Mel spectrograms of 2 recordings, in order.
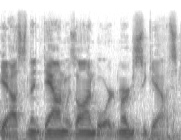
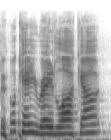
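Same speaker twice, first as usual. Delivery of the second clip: lightly voiced upbeat supervisor, higher; a chipper boss checking in; 11 semitones higher, faster than usual. Supervisor asking the shaken diver if he's ready. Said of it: "He goes".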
